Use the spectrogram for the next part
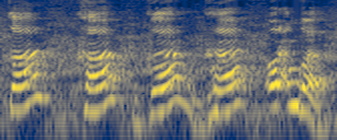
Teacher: इन पांचों व्यंजनों का उच्चारण कंठ के द्वारा होता है, यानी इनका उच्चारण स्थान एक ही है, इसीलिए इनको एक लाइन में रखा गया है। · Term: क वर्ग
